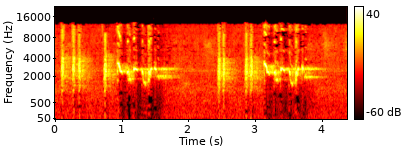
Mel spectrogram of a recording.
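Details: White-eared bulbul song: short bubbly warbled phrases that dip and rise around a clear whistled note, alternating with bursts of harsh chattering notes, phrases separated by brief pauses.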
